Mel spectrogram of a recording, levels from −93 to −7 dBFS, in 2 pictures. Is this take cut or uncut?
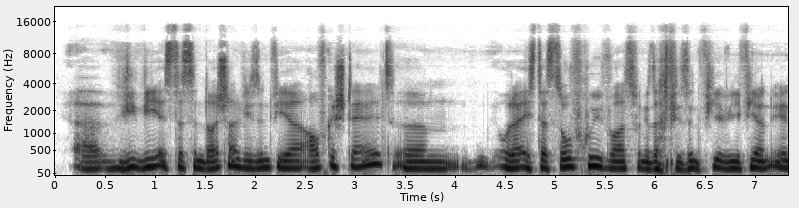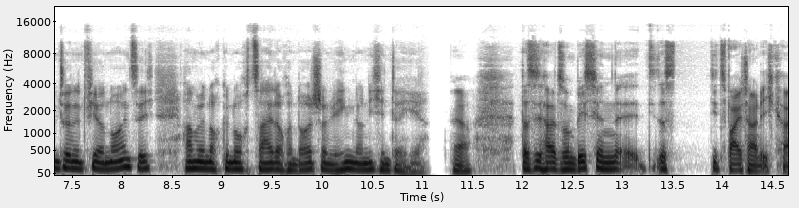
uncut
